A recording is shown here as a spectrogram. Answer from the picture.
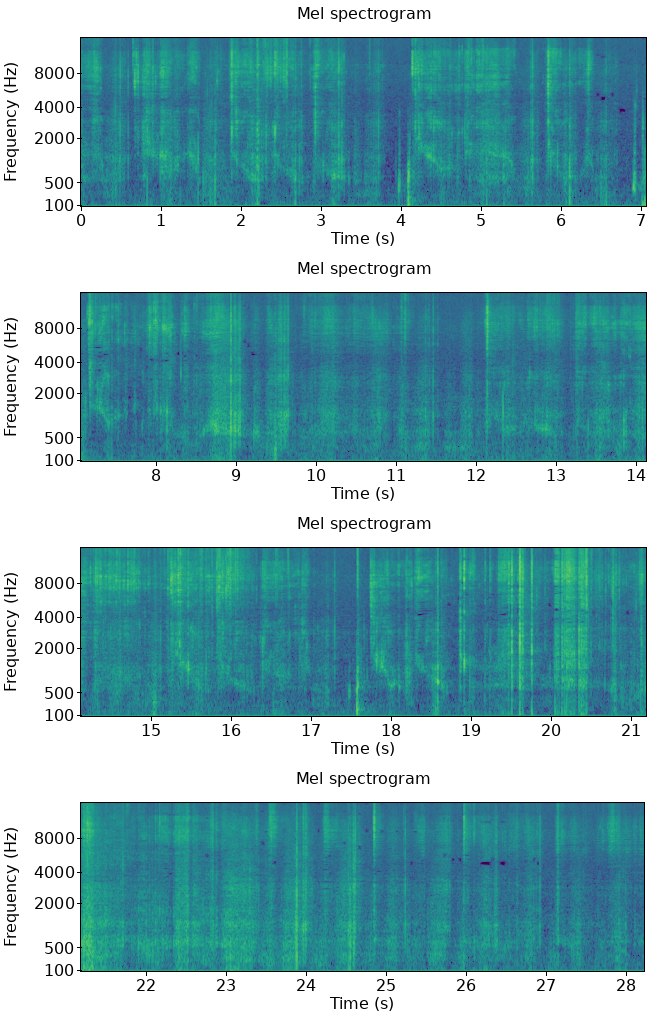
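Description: A person biting and chewing crunchy food close to a clip-on microphone: irregular sharp crunches all through, over a steady low hum.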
